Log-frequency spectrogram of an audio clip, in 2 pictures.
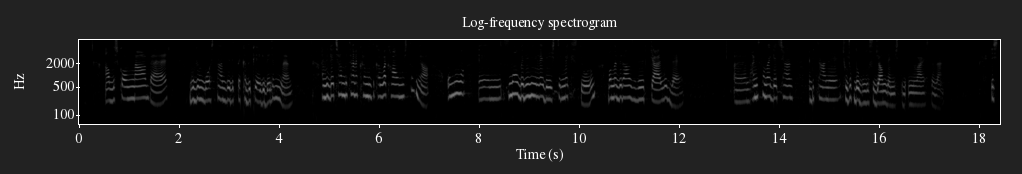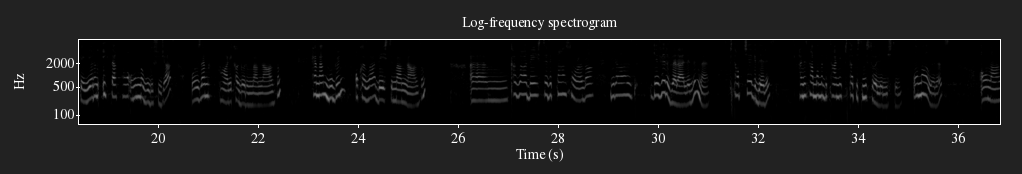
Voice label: Turkish native speaker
